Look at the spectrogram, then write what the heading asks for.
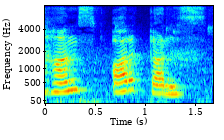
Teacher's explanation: यह जो अनुस्वार है इसका उच्चारण नाक से होता है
